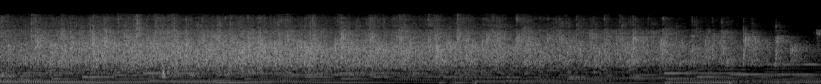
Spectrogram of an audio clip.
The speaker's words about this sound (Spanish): ¿Cuántos dicen amén? Aleluya. Dele fuerte ese aplauso a Cristo.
